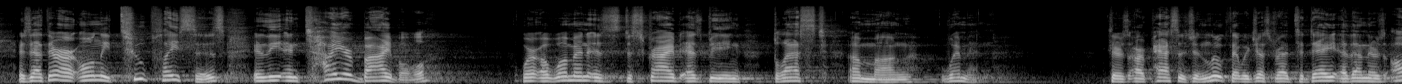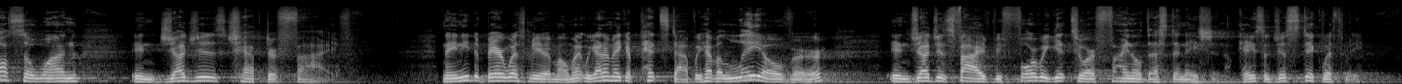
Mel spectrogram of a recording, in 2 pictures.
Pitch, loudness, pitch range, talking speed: 145 Hz, -21 LUFS, 125-165 Hz, 165 wpm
